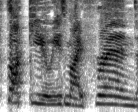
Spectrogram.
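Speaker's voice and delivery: acted yelling, loud, high and drawn-out. Retelling how the speaker and a friend yelled at each other during a game session, imitating the yelling. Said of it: "he's screaming at me".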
